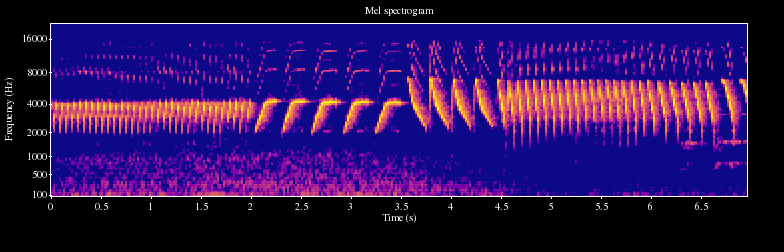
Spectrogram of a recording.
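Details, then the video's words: Canary singing a song meant to encourage other canaries to join in: a steady buzzy trill, then repeated rising hooked whistles, a few sharp downsweeps, and a fast rolling trill. "Canary Seducing Friends To Sing"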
